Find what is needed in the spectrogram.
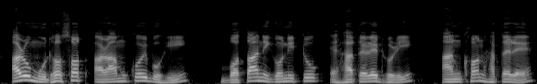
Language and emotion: Assamese, neutral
